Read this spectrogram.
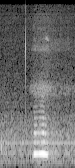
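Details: Dog fussing after a sneeze, giving one short, nasal, level whine lasting about a quarter second, indoors in a quiet room.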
